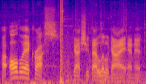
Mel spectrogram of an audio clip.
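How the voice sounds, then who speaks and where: A man's voice: mid-range voice, very animated, quick pace, background noise. A man giving casual, rambling let's play commentary with playful asides. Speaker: gaming video host. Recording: game gunfire and ambience behind voice. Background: game gunfire and effects.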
